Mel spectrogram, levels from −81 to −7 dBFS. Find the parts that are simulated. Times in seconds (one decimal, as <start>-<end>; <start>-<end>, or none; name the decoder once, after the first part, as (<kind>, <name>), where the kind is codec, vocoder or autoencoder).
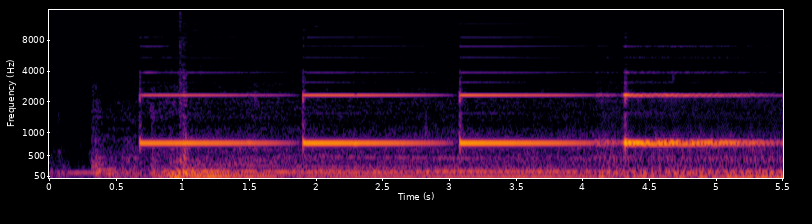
4.1-5.5 (vocoder, Vocos)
